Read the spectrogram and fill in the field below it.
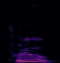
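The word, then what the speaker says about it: through: थ्रू, नहीं नहीं थूका होगा नहीं है भैया, ध्यान सुनो प्रोनाउंसिएशन, थ्रू है ना, थ्रू हद हो गई, इसकी प्रोनाउंसिएशन अजीब है, थ्रू।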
